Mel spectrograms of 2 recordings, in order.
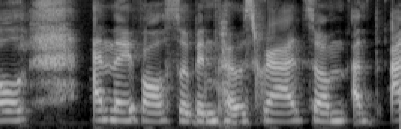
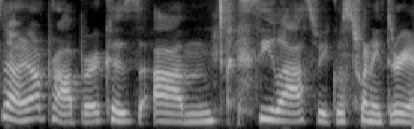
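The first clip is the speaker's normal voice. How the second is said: usual speaking voice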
